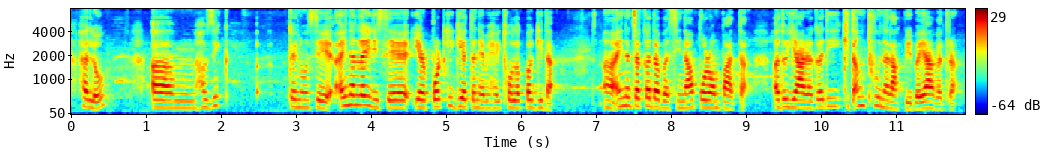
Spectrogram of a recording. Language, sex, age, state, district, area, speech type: Manipuri, female, 30-45, Manipur, Imphal West, urban, spontaneous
